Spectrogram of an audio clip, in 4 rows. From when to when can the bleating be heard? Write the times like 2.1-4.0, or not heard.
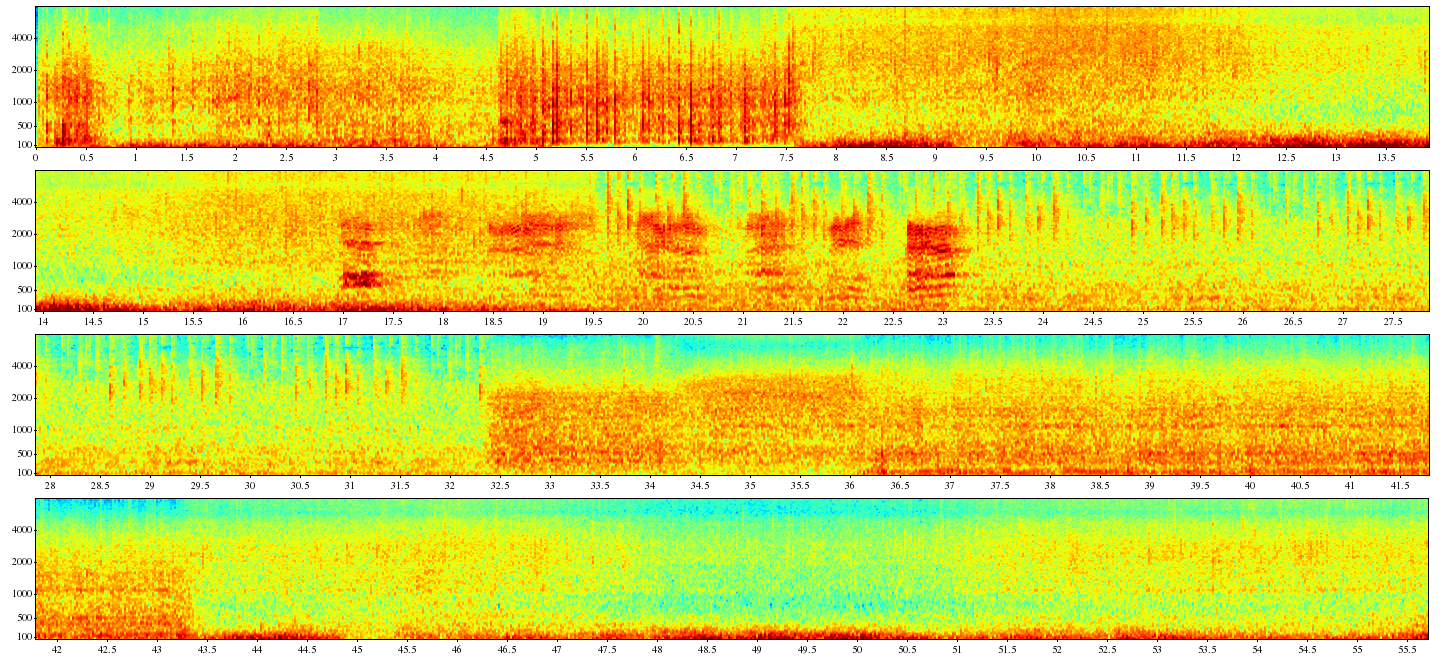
16.9-23.1.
